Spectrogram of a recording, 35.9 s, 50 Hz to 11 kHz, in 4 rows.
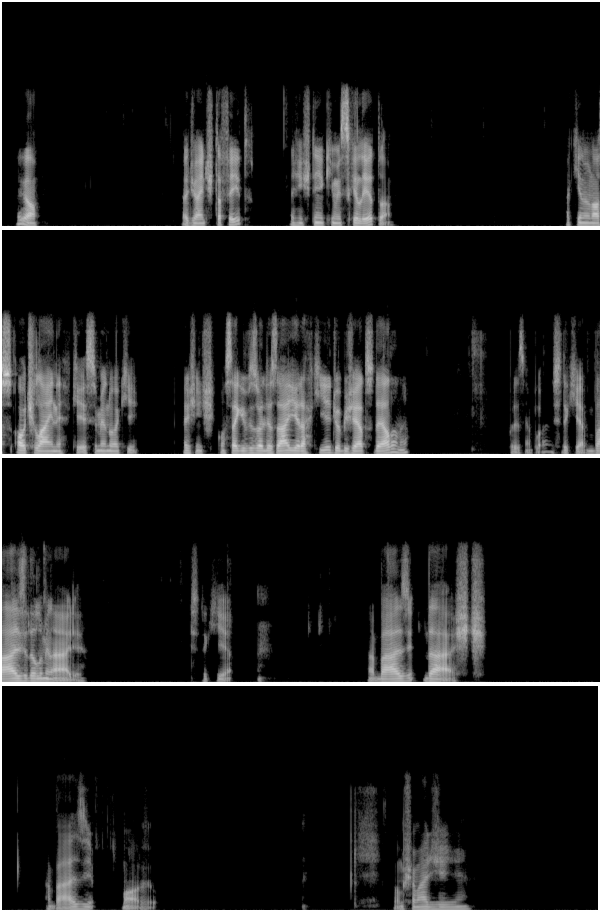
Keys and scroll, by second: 0.4 w, 0.5 w, 17.6-18.9 typing, 21.2 b, 22.2-24.1 typing, 25.3 BackSpace, 28.0-29.2 typing, 31.4 BackSpace, 31.8 BackSpace, 32.0 BackSpace, 33.0 BackSpace.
